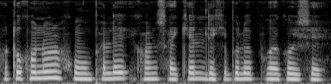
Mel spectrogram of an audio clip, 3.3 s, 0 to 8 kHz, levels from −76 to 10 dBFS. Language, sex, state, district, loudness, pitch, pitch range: Assamese, male, Assam, Sonitpur, -14 LUFS, 195 Hz, 190-205 Hz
